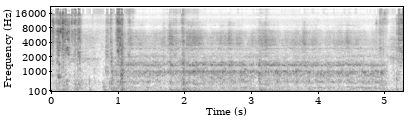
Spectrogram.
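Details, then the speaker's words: 1971 Ford Highboy boom truck on a cold start at two below zero, choke cable not yet fitted, on a weak battery: slow, labouring, uneven cranking that never catches; the weak battery gives slow cranking and no start. "it doesn't sound like this battery is going to have much in it though so we'll give her the best possible chance"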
